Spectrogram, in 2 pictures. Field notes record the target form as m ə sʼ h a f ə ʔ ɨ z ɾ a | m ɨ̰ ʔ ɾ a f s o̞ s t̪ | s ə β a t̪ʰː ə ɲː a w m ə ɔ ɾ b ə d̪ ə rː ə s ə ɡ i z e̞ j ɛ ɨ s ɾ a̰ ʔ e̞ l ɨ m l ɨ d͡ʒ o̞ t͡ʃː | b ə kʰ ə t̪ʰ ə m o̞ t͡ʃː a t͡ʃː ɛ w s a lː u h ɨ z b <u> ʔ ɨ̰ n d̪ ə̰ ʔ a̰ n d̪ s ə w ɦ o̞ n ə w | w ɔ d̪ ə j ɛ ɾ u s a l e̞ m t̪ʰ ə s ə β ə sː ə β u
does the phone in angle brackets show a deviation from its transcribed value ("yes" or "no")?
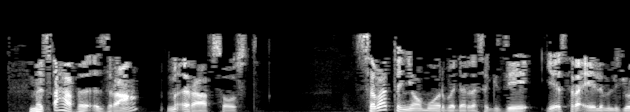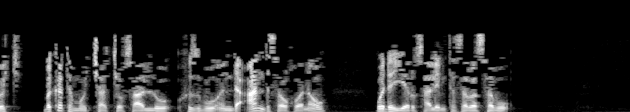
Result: no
